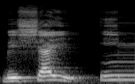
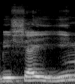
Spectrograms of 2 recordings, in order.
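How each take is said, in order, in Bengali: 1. 'im'-এর আগের হামজা ক্লিয়ার। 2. 'im'-এর আগের হামজা দুর্বল। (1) "হামজার উচ্চারণ ক্লিয়ার করতে হবে, বিশাই ইম এরকম" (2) "বিশাই ইম হবে না, ... আমরা অনেকে হামজার উচ্চারণটা ক্লিয়ার করি না"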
